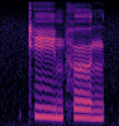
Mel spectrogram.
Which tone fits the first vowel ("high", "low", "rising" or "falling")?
low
